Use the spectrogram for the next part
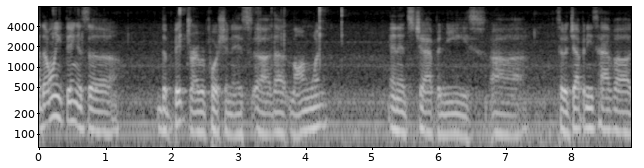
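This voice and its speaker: Recorded on a GoPro at a junkyard in Japan, a lowish-voiced tool vlogger casually walks through his tools, stumbling over ums, restarting, correcting himself and chuckling. He was born in the US and comes from a Mexican family. A loud AC hum runs under the noisy camera sound.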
